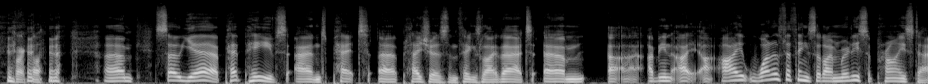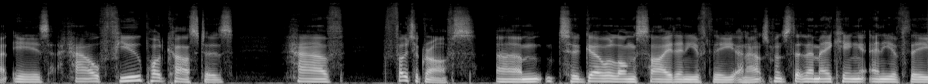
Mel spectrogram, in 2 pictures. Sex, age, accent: male, 30-49, British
